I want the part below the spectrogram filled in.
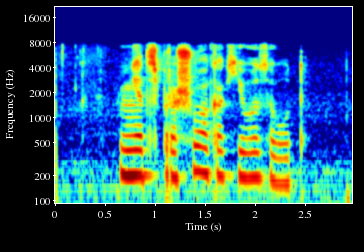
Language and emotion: Russian, neutral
